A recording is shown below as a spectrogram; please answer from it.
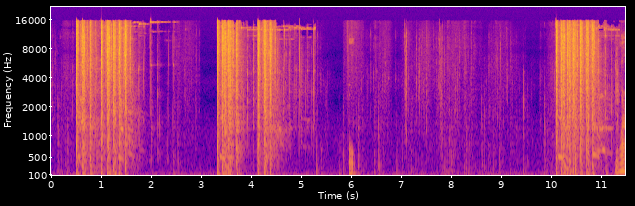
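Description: Gunfire in the video game Arena Breakout Infinite comes in three loud, close bursts of rapid shots, separated by quieter stretches with faint movement sounds.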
